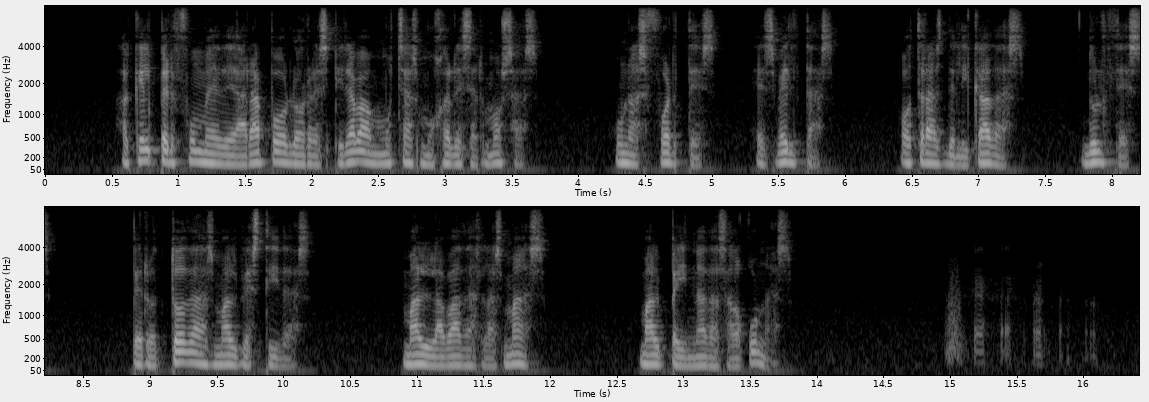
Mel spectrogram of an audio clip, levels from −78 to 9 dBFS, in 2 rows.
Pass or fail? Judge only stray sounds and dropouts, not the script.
fail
